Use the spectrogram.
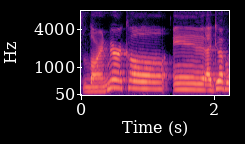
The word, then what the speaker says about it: Myracle: and um so Lauren Miracle I want to spell miracle for you guys because it's the miracle It's spelled M Y R A C L E which you could probably find.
